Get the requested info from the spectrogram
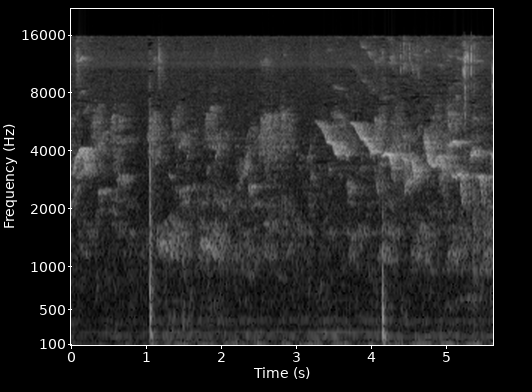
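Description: Birds chirping in the background, with short falling calls about three and a half to five seconds in. Two sharp clicks come about a second in and again about four seconds in.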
